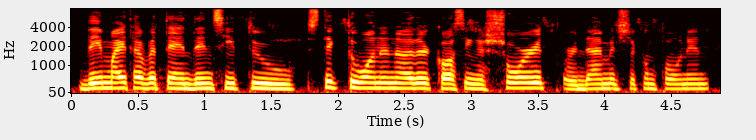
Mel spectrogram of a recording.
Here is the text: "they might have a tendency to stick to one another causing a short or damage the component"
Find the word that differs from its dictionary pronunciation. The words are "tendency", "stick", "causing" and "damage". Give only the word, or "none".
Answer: causing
